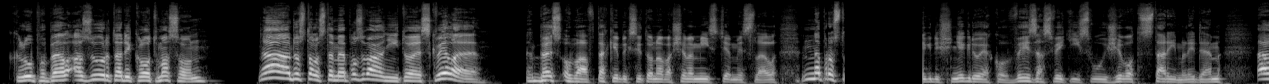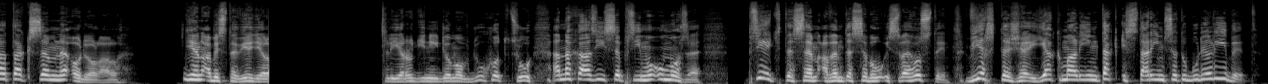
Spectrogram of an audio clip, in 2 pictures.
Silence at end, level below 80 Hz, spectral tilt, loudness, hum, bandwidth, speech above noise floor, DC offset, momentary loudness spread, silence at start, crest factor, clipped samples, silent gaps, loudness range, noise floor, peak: 0.25 s; -56 dBFS; -4.5 dB/octave; -19 LUFS; none; over 20 kHz; over 71 dB; under 0.1%; 10 LU; 0.15 s; 20 dB; under 0.1%; 2.25-2.55 s, 5.01-5.18 s, 8.44-9.23 s, 14.19-14.44 s, 15.38-16.50 s, 19.97-20.13 s; 7 LU; under -90 dBFS; 0 dBFS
